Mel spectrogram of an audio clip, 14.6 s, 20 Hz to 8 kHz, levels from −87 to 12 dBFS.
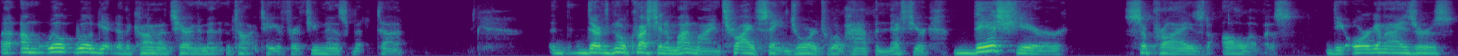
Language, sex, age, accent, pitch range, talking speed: English, male, 60-79, American, 110-140 Hz, 175 wpm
